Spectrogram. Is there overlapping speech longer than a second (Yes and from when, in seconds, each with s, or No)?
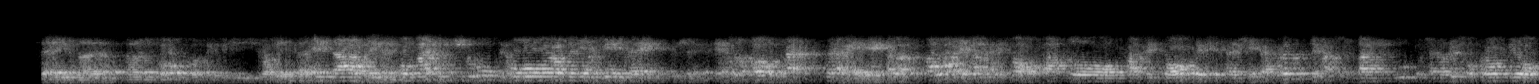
Yes, from 3.4 s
